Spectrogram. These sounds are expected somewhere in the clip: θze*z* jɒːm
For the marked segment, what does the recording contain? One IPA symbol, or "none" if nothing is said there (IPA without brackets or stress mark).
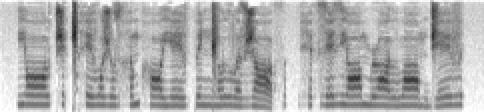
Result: z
